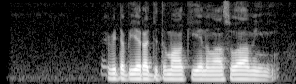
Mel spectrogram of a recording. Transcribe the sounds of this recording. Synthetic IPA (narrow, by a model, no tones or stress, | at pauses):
eʋiʈəbijəɾad͡ʒɐt̪umaːkijənəʋasoʋaːmiːnḭ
